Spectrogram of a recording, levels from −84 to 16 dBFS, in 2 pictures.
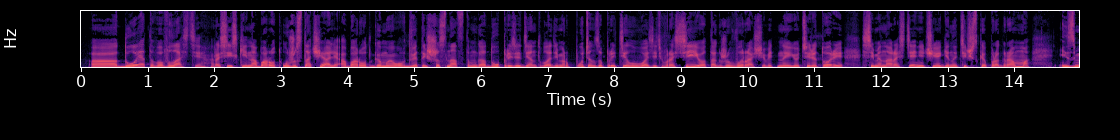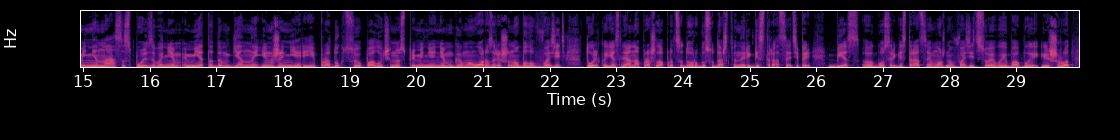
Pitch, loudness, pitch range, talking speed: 165 Hz, -25 LUFS, 155-195 Hz, 120 wpm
